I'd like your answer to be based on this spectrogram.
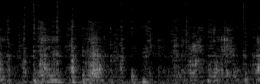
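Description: A spoon scrapes and rasps rhythmically through thick peach cobbler mixture in a cast iron pan, with repeated gritty strokes.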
